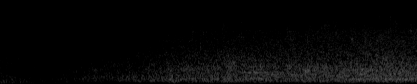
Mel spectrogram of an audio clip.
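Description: Faint steady rain, an even soft hiss that fades in after about a second of near silence and slowly grows.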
